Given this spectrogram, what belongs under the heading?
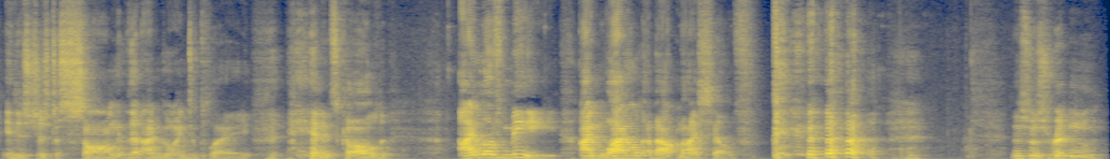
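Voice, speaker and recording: A man with a loud speaking voice, hosting a live stream and chatting casually and self-mockingly between songs. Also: on the high side. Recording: roomy sound from a distant mic.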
